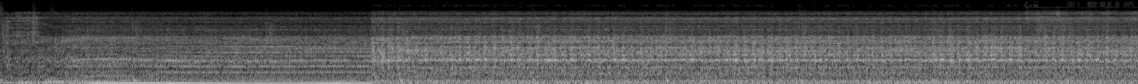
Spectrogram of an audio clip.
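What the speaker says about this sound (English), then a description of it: "We'll start the engine up." A car engine fires up with a brief burst of low rumble, then settles into a steady idle with mechanical, ratcheting clatter that continues throughout at moderate loudness, with no talk.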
